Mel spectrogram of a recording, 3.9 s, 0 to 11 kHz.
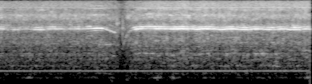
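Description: A cordless power sander works a yew hollow-form bowl at 240 grit, giving a steady, close, high-pitched whine with a low hum beneath that dips briefly midway and then holds constant.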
